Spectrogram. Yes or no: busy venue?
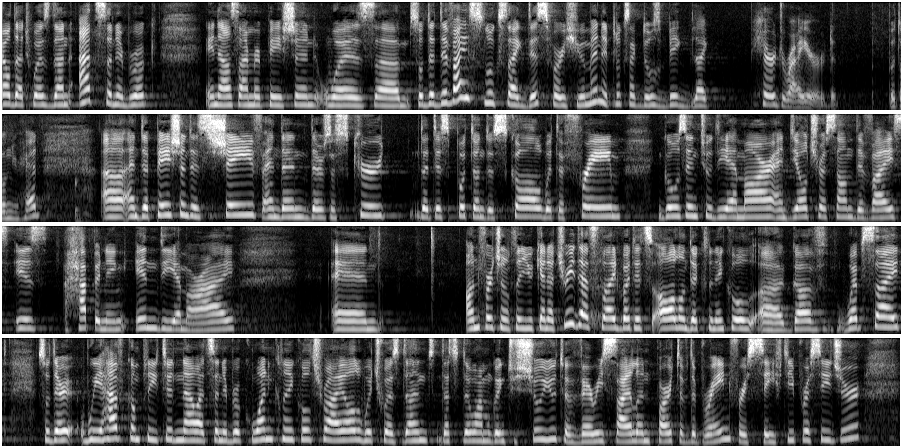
yes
